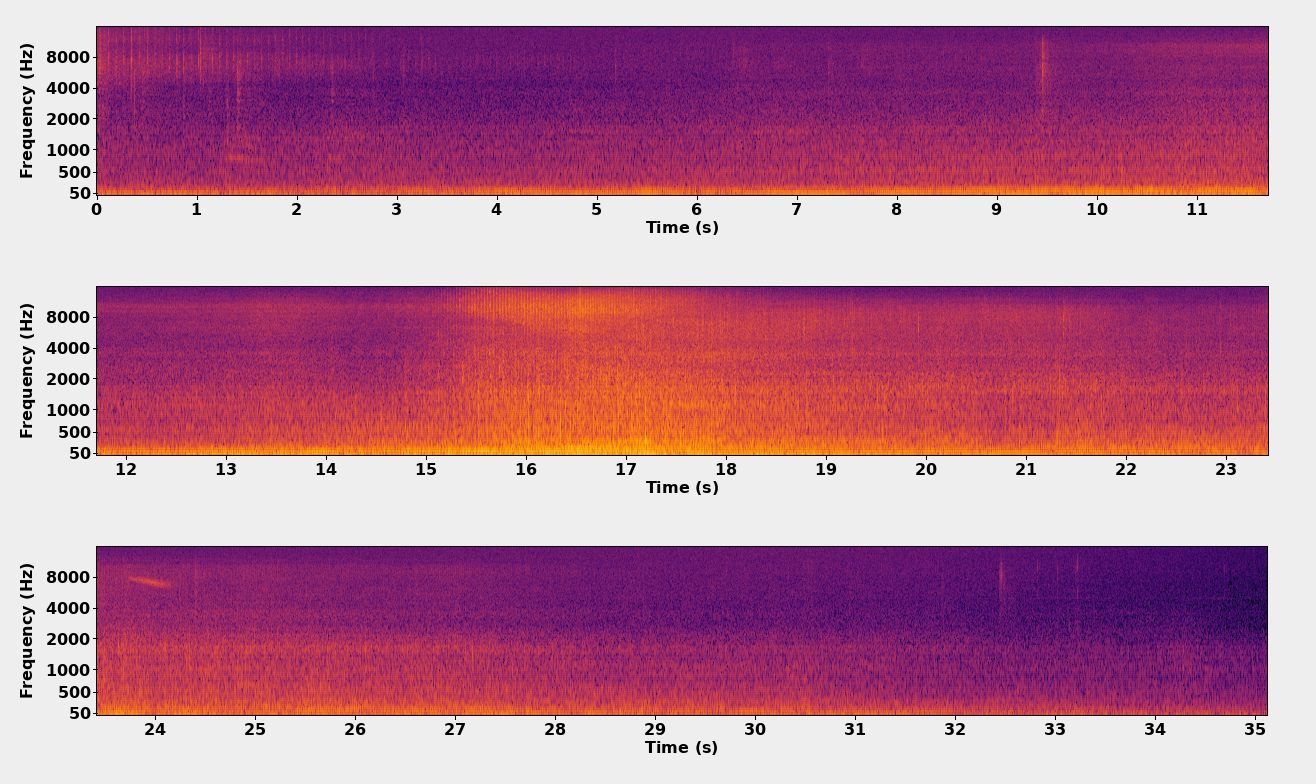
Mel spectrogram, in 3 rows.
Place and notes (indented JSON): {
  "title": "Berlin: Vermessungspunkt Friedel- / Pflügerstraße - Klangvermessung Kreuzkölln ::: 01.04.2011 ::: 01:05",
  "date": "2011-04-01 01:05:00",
  "latitude": "52.49",
  "longitude": "13.43",
  "altitude": "40",
  "timezone": "Europe/Berlin"
}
